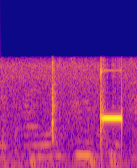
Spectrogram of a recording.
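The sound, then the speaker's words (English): A single answering machine beep sounds: a steady, mid-pitched electronic tone lasting about a fifth of a second near the end. Faint line noise and a couple of soft clicks come before it. “Please leave your name, number, and a brief message after the beep”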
